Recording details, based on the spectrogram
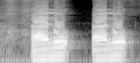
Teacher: maka usahakan ketika melafalkan Hamzah sukun itu memiliki sifat yang mana Hamzah memiliki sifat jahar dan sifat syiddahnya maka tertahan nafas dan tertahannya suara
